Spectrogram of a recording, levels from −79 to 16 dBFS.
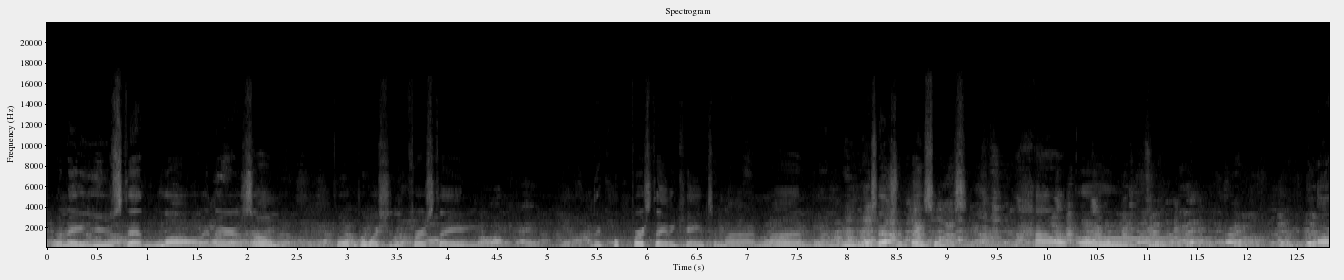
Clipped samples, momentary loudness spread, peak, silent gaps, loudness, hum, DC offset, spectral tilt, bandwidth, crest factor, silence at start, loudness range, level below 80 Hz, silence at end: under 0.1%; 10 LU; -4 dBFS; none; -23 LUFS; none; under 0.1%; -7.5 dB/octave; 11.5 kHz; 18 dB; 0 s; 5 LU; -82 dBFS; 0 s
